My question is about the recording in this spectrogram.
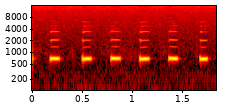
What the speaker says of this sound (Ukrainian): Так, друзі, є доволі гарний сигнал.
